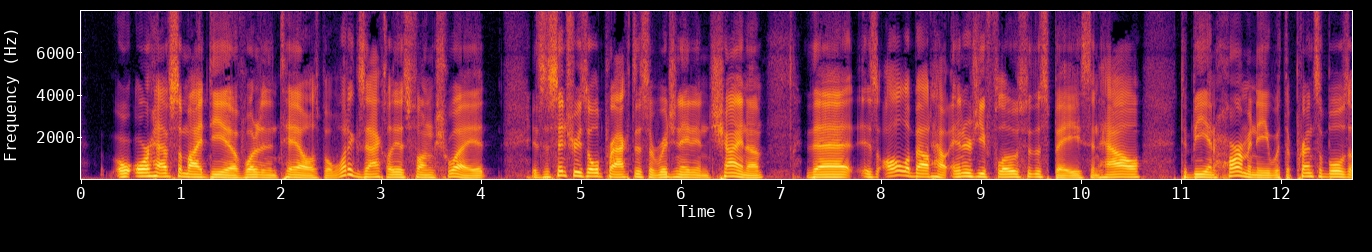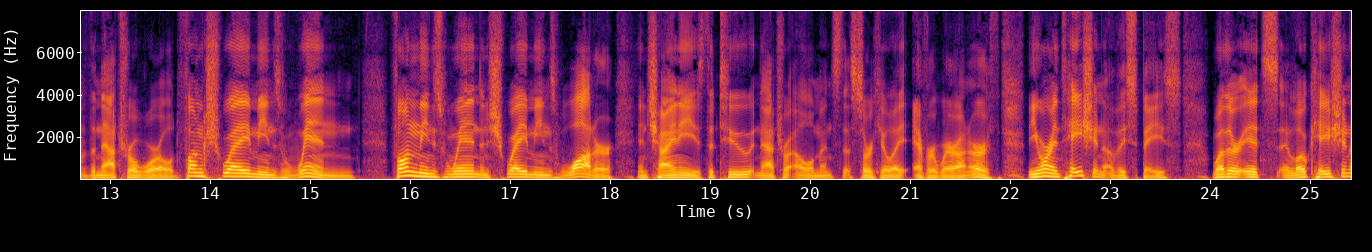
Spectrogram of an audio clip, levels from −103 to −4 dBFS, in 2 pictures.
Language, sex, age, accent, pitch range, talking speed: English, male, 30-49, American, 100-135 Hz, 185 wpm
